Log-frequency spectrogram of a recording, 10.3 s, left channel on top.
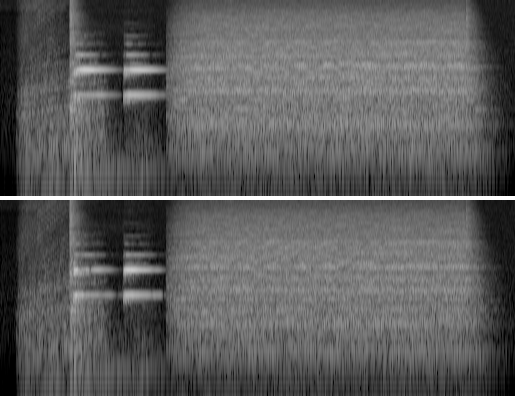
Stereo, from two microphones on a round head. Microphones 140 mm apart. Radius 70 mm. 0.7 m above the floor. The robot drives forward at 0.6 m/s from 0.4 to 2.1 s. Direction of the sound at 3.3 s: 10° right (ahead or behind).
